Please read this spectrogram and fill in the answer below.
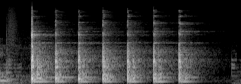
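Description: A metal spoon tapping against a ceramic bowl: about eight quick clinks at roughly four a second, each ringing briefly.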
